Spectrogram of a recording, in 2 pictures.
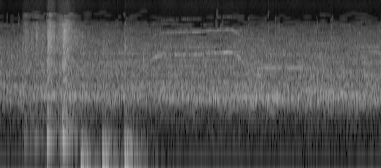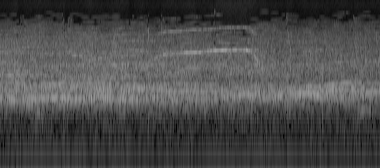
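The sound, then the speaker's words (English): A loud audience cheering at a live show, a sustained roar of crowd noise with scattered whoops rising above it and a few sharp claps or thumps near the start. “remember we did that show in Atlanta where the audience was so fucking loud. I think tonight is louder than that.”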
